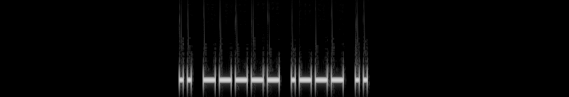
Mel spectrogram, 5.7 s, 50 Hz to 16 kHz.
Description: Morse code, heard as a keyed tone, about 31 wpm, 700 Hz. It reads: I0JI
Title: DXCC-100 Call Signs - 4 Characters - Repeated 3x - 30wpm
